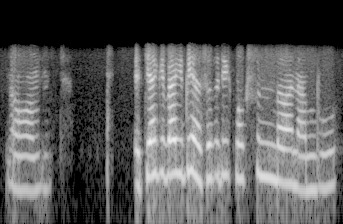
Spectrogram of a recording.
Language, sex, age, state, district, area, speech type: Assamese, female, 18-30, Assam, Sivasagar, rural, conversation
